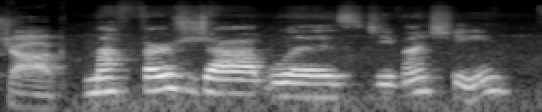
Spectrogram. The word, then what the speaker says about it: Givenchy: my first job was givenchy at the time i was saying javinci i did not know how to say it i remember seeing it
